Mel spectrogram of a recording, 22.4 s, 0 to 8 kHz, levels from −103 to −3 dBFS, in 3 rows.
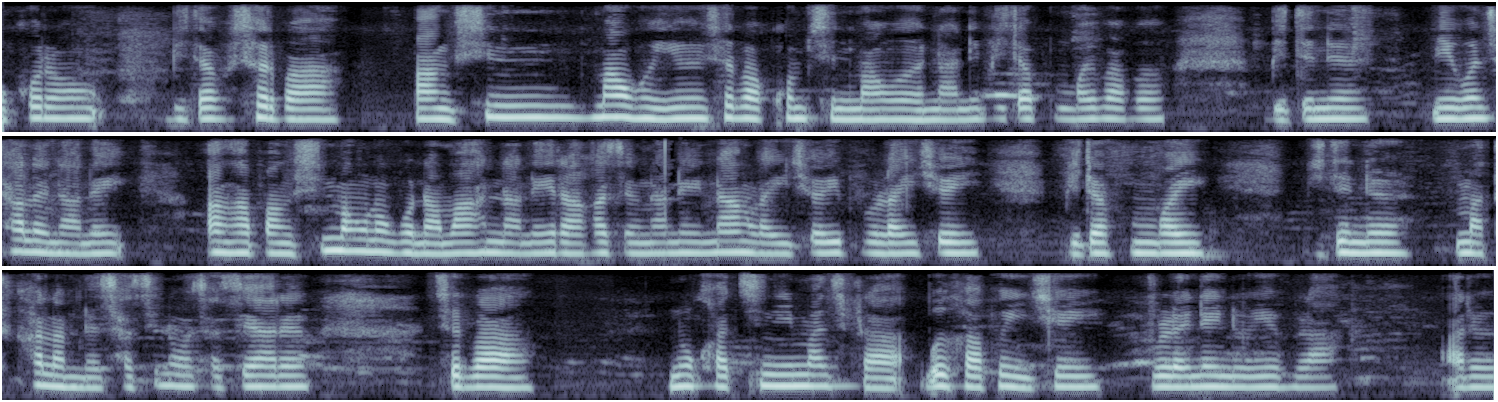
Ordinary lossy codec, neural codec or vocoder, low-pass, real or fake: AAC, 48 kbps; none; 7.2 kHz; real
